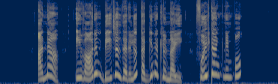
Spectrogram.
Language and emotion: Telugu, happy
